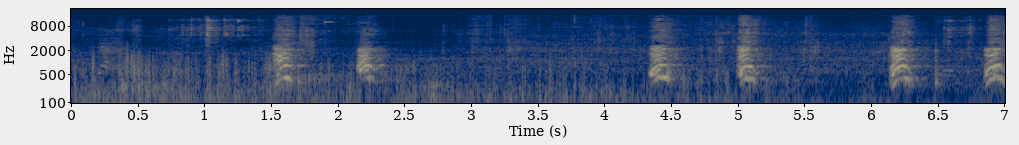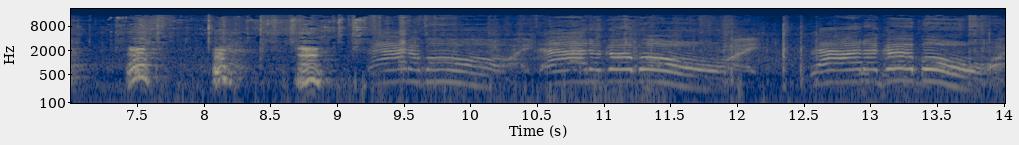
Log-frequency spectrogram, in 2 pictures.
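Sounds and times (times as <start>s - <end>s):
dog barking: 1.5s - 2.4s, 4.3s - 5.2s, 6.1s - 9.0s.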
